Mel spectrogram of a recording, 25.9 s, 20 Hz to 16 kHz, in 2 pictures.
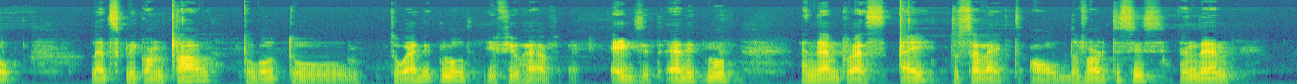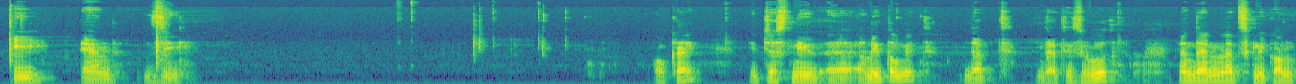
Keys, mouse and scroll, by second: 1.4 Tab, 8.7 a, 12.8 e, 17.1-17.5 scroll up 1, 17.7-25.8 shift+middle drag, 25.8 Tab.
